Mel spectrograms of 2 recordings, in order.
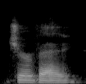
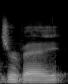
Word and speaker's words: Gervais: All of the kind of social media stuff, Michael Gervais, it's spelled like Ricky Gervais, but it's, not pronounced the same way. So Michael Gervais, I think the podcast is the coolest way.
